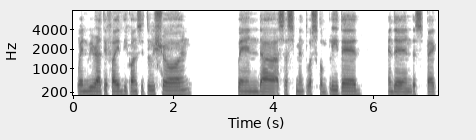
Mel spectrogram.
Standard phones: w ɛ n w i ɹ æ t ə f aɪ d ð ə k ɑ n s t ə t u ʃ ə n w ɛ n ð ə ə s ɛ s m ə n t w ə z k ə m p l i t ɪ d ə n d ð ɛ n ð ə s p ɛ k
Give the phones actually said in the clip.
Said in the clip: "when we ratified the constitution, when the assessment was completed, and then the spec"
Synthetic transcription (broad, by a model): w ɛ n w i ɹ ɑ t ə f aɪ d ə k ɑ n s t ə t u ʃ ə n w ɛ n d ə ə s ɛ s m ə n t w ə s k ə m p l i t ɪ d ə n d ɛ n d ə s p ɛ k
